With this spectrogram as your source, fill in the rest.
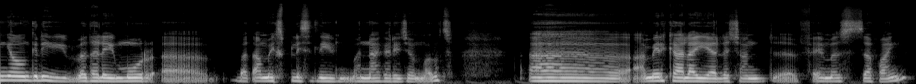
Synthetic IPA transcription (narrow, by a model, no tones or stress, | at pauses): ɲːawɨŋɡɨd̪ihbət̪ʰələjmoɾ | bət̪ʼameksplisit̪limənːaɡəɾjɛd͡ʒɛmːə̰ɾut̪ | a̰me̞ɾikʰalajːalːət͡ʃːand̪feməsz̥əfaɲ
